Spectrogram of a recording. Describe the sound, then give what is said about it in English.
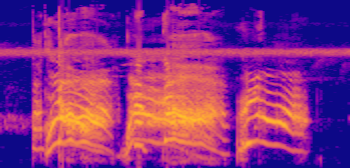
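Macaw parrots cawing at the treetops, in the emergent layer of the Amazon rainforest: three loud, raspy squawks in quick succession, each harsh and screechy with a wavering pitch, the last one shorter, over a faint steady high whine. “And right at the treetops, macaw parrots cawed in the emergent layer.”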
